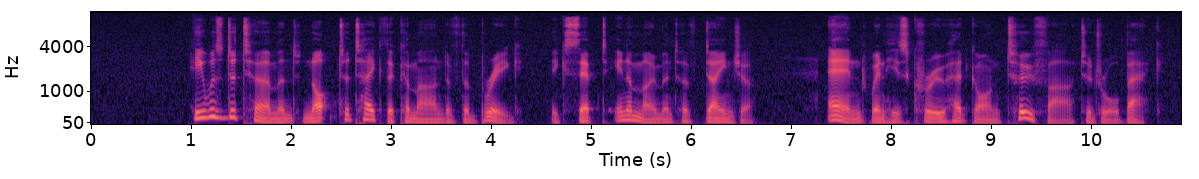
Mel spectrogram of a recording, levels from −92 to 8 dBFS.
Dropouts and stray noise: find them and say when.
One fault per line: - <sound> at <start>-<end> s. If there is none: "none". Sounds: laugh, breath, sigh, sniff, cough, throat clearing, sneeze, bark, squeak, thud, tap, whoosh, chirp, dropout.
none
